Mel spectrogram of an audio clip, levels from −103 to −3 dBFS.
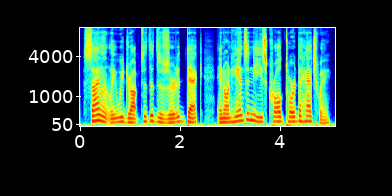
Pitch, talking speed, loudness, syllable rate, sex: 155 Hz, 190 wpm, -18 LUFS, 5.1 syllables/s, male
